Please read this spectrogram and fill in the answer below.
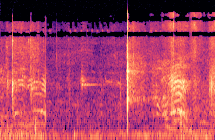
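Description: A baseball bat hits a pitched ball once, a single sharp crack about two and a half seconds in, followed by spectators' voices shouting.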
